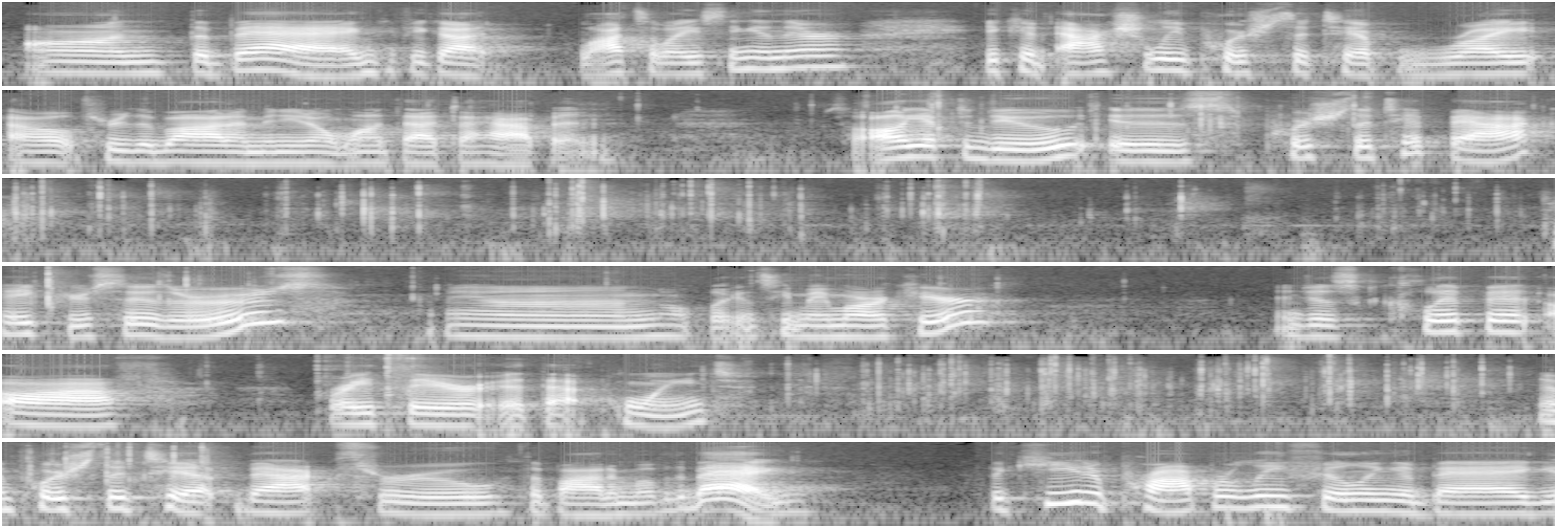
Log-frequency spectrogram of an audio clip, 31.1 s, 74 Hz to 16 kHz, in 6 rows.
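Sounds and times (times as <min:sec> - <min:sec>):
plastic bag crinkling: 0:07.2 - 0:18.9, 0:23.0 - 0:26.7.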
